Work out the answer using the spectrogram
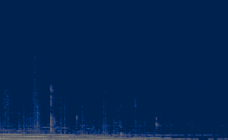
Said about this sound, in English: Oh. Nope, we got an ambulance coming. We got a siren coming.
